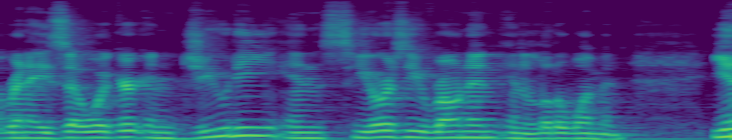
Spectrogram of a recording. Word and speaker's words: Saoirse: And, Saoirse, I think is how you say it. Sorcerer Ronan. Saoirse.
